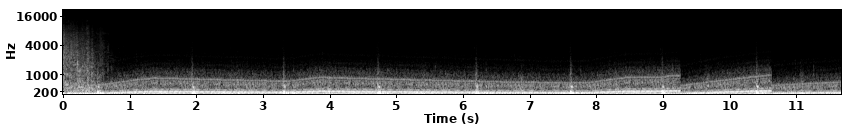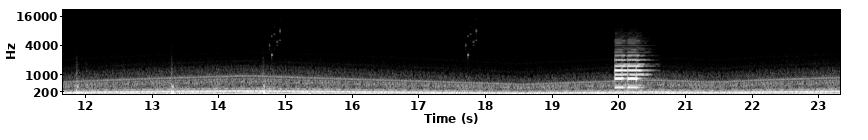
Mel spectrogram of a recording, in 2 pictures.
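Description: A small hatchback car engine accelerates, its pitch rising and dropping as it shifts gears.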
